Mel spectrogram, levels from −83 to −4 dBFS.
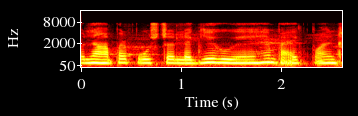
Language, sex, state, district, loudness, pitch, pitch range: Hindi, male, Madhya Pradesh, Bhopal, -14 LUFS, 195 Hz, 190-200 Hz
